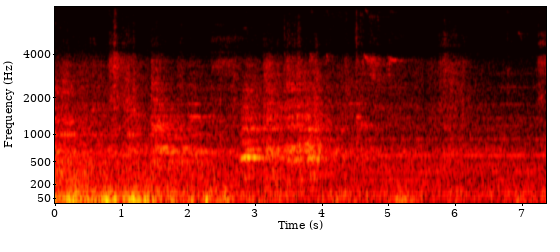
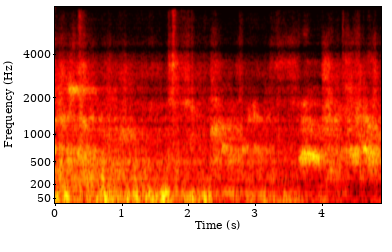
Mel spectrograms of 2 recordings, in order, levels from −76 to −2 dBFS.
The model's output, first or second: second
